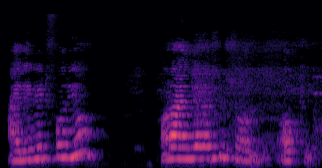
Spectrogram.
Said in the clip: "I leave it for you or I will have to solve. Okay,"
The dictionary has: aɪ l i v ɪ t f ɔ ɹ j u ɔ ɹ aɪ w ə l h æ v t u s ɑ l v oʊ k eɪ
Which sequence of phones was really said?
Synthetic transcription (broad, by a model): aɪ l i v ɪ t f ɔ ɹ j u ɔ ɹ aɪ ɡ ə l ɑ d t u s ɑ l oʊ k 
